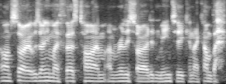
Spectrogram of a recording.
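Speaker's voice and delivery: ordinary talk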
